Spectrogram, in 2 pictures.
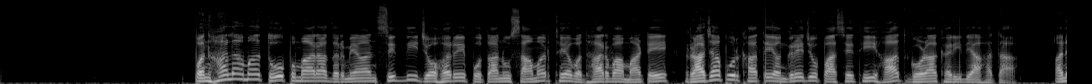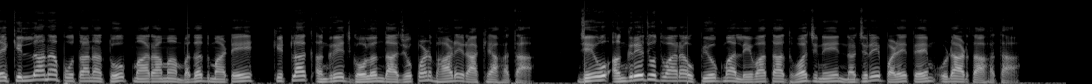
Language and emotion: Gujarati, neutral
